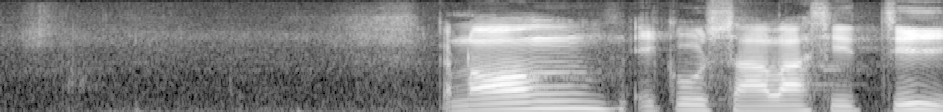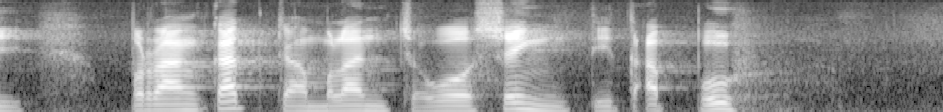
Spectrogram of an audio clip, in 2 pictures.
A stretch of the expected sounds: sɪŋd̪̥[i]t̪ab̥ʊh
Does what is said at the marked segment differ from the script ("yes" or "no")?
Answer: no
